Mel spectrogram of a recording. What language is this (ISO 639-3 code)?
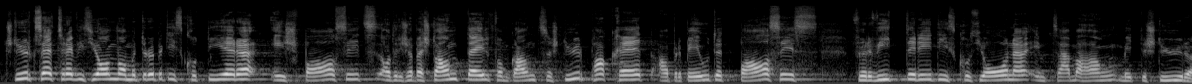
gsw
